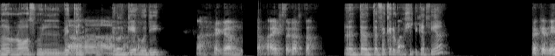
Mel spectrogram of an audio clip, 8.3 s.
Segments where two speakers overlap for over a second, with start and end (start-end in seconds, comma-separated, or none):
1.0-2.3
